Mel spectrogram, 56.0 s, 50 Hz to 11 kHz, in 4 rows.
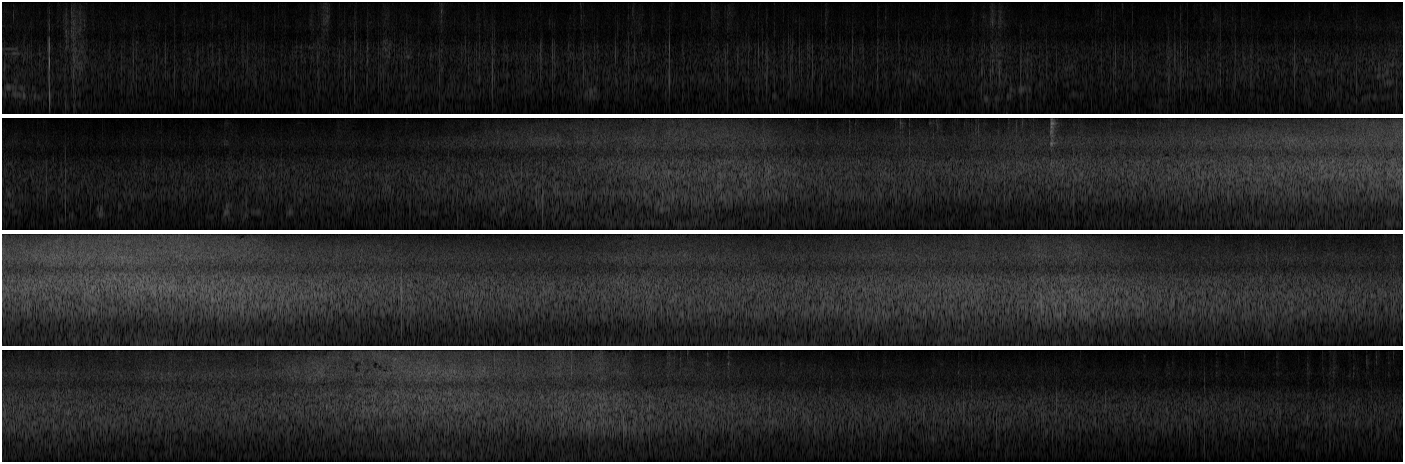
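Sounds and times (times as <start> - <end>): cars passing on wet road: 0.0 - 56.0
rain on street: 0.0 - 56.0.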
